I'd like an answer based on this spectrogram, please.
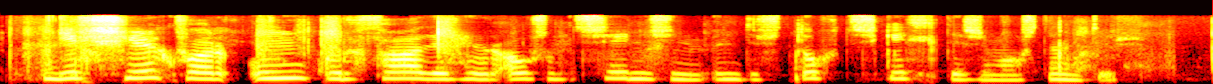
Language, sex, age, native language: Icelandic, male, 18-19, Icelandic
